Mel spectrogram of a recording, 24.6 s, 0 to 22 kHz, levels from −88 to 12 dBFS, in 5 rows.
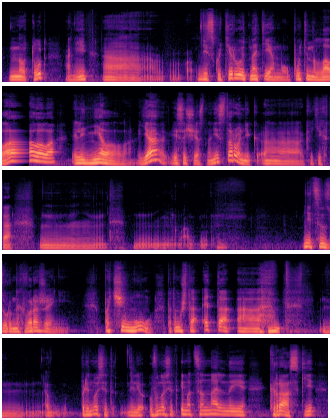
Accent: native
